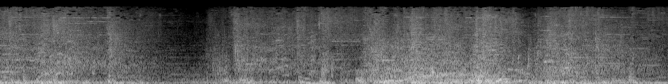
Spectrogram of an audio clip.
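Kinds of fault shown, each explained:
Listening through the clip, nothing stood out as a technical fault.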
